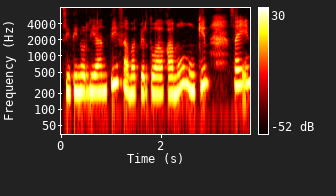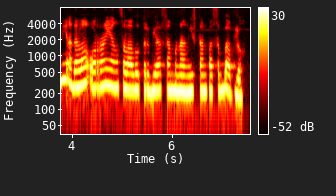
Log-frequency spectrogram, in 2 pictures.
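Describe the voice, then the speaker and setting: Woman, motivational talk to viewers, higher voice, repeats points, dry dull recording. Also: normal speed, no echo. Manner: repeats key points, asks the listener questions. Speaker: motivational YouTuber. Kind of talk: direct-to-camera motivational talk.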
